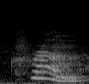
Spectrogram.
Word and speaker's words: crumb: Yeah, thumb also ends in MB and the B is silent. Crumb.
